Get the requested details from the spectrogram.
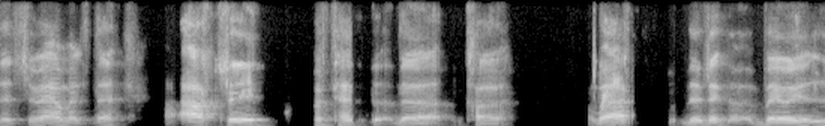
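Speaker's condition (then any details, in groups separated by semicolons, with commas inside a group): Cerebral palsy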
